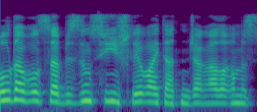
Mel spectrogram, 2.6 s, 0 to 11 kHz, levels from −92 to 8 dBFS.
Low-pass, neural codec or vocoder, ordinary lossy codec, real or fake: 7.2 kHz; none; Opus, 64 kbps; real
